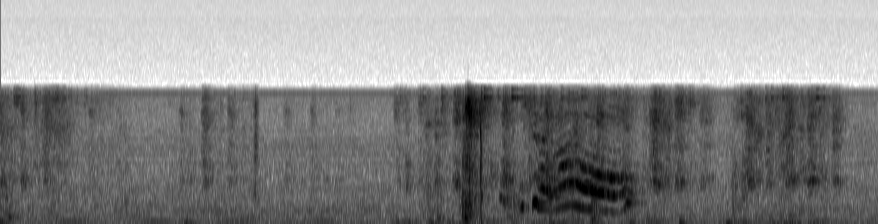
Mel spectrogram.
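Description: Two small dogs playing rough on carpet, mostly quiet at first; past the middle one dog gives a brief vocal sound of about a second that wavers up and down in pitch, just after a sharp click.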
